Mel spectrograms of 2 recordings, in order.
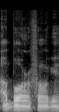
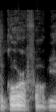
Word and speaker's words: agoraphobia: like i know you just diagnosed with agoraphobia not aborophobia so you know i can blow some soup cool i'm just saying i mispronounced the word it's agoraphobia y'all look it up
